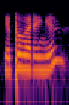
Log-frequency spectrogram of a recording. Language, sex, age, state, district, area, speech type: Tamil, female, 30-45, Tamil Nadu, Erode, rural, conversation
